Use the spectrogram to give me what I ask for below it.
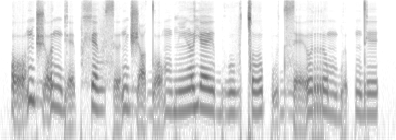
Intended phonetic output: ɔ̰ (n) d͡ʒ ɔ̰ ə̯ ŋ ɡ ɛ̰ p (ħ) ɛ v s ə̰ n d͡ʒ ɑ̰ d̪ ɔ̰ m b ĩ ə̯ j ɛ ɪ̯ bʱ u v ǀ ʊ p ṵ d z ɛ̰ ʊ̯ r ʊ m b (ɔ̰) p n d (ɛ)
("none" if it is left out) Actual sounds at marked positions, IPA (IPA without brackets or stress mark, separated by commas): n, x, ə̰, ɪ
